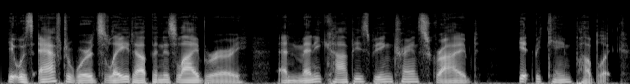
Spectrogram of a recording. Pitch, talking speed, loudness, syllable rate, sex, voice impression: 100 Hz, 150 wpm, -19 LUFS, 5.0 syllables/s, male, very masculine, middle-aged, thick, very tensed, powerful, very bright, soft, very clear, very fluent, slightly raspy, cool, intellectual, very refreshing, sincere, calm, very mature, very friendly, very reassuring, unique, very elegant, wild, very sweet, lively, very kind, slightly modest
